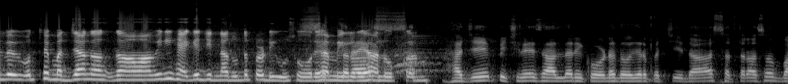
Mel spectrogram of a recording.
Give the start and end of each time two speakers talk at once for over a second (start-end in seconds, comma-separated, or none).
none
